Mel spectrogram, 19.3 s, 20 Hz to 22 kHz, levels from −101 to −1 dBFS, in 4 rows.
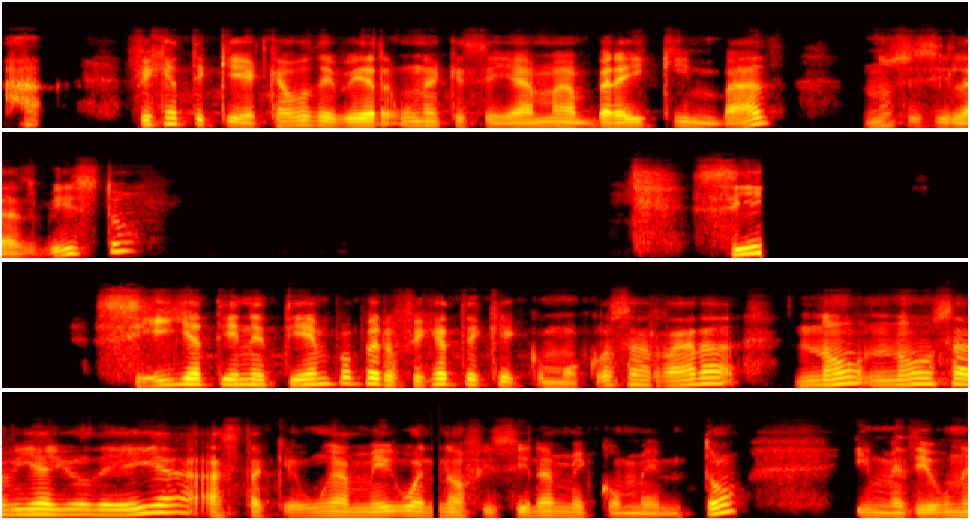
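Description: A gap at a join of encoded pieces opens at 16.64 s, a silence of about 39 ms in the speech. Separately encoded sections were joined untrimmed, so encoder start delay and end padding remain, cutting the sound abruptly, with smeared edges, before it resumes where it stopped.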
